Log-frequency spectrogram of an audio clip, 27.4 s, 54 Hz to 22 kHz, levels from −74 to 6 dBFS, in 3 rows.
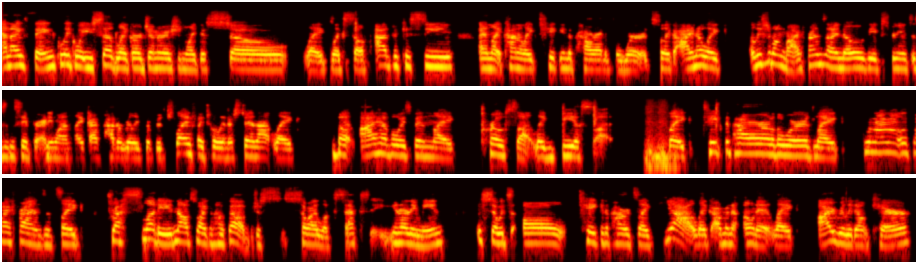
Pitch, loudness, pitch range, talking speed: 200 Hz, -18 LUFS, 180-230 Hz, 280 wpm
